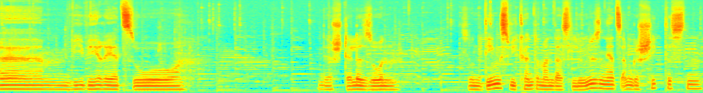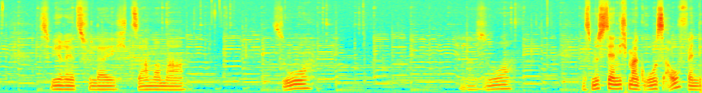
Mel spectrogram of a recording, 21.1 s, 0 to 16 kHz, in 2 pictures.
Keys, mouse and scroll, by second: 1.1 g, 2.7 ctrl+r, 4.2-6.0 drag, 6.2 g, 6.7-8.7 drag, 7.4 ctrl+r, 8.1-10.5 right drag, 9.1 g, 10.1 click, 10.7 click, 10.7 right click, 10.9 click, 10.9 right click, 11.1 g, 12.5-13.5 drag, 12.5 g, 14.3 g, 14.8-15.9 right drag, 15.4-17.4 drag, 15.9-17.9 right drag, 16.5 g, 18.3-20.0 drag, 18.4 a, 18.7-20.7 middle drag, 19.3 a, 20.2 e.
